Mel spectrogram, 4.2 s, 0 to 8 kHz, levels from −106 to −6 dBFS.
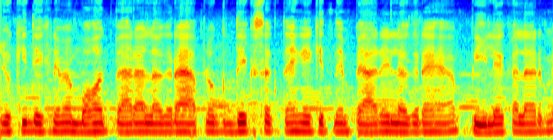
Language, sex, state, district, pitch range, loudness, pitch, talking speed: Hindi, male, Chandigarh, Chandigarh, 125-130 Hz, -17 LUFS, 130 Hz, 315 wpm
